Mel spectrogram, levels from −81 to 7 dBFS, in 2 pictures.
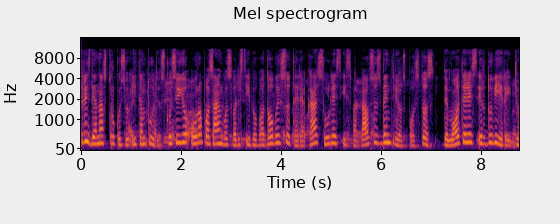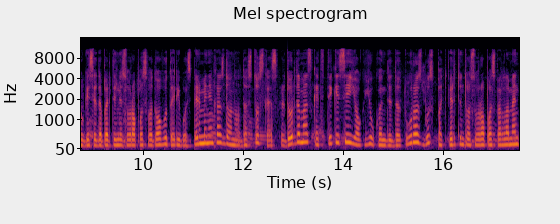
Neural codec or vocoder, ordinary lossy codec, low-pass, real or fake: none; AAC, 48 kbps; 10.8 kHz; real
